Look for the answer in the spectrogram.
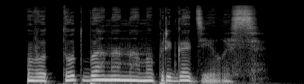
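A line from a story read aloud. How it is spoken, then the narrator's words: Quiet husband. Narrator (Russian): так же тихо отозвался ее муж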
